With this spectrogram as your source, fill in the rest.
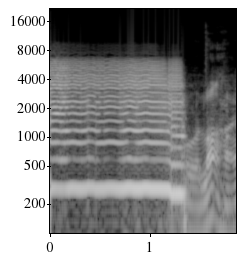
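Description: A fuzz pedal on electric guitar holds a sustained distorted note, then cuts out sharply as the volume drops severely, leaving a quieter warbling tail.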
